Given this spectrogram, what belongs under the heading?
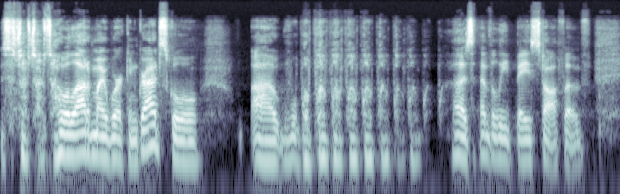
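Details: Adult male postdoctoral researcher who self-reports a speech impediment heard throughout his interview; this stretch has word repetitions; stuttering (disfluent speech).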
